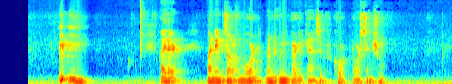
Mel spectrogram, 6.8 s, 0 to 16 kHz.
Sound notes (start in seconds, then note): 0.8 coughs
